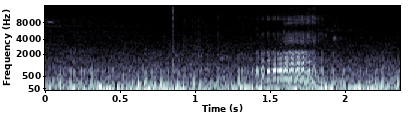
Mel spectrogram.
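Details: Pampered pet cat responding when its owner calls its name: a steady low rumbling purr throughout, with a brief faint tonal call rising over it about two-thirds of the way through.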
